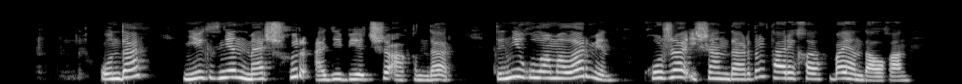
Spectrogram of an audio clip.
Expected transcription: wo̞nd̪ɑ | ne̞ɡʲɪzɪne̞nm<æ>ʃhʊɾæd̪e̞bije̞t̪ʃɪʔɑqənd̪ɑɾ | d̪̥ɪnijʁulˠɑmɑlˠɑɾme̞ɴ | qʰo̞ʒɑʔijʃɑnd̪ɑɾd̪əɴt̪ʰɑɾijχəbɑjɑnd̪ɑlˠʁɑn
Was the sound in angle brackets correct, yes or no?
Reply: yes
